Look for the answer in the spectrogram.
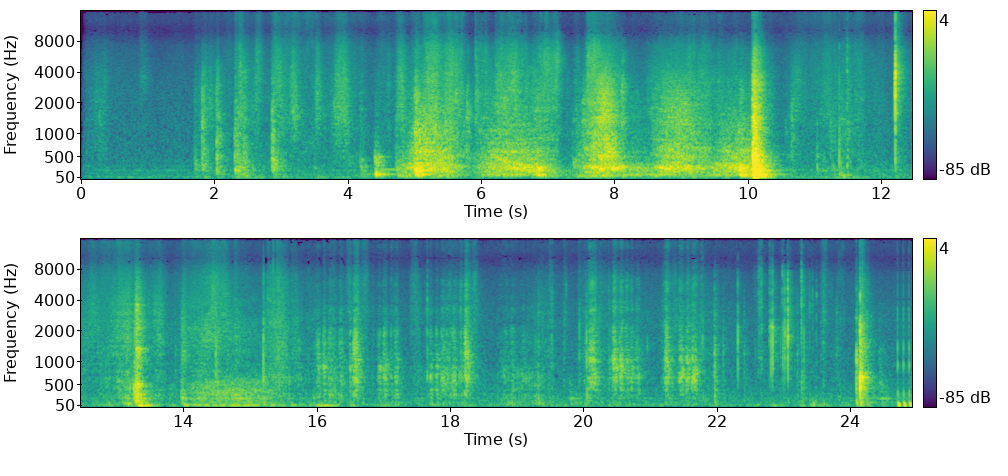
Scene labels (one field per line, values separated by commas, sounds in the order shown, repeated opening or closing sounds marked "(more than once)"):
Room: bedroom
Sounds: footsteps, wardrobe or drawer (more than once)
